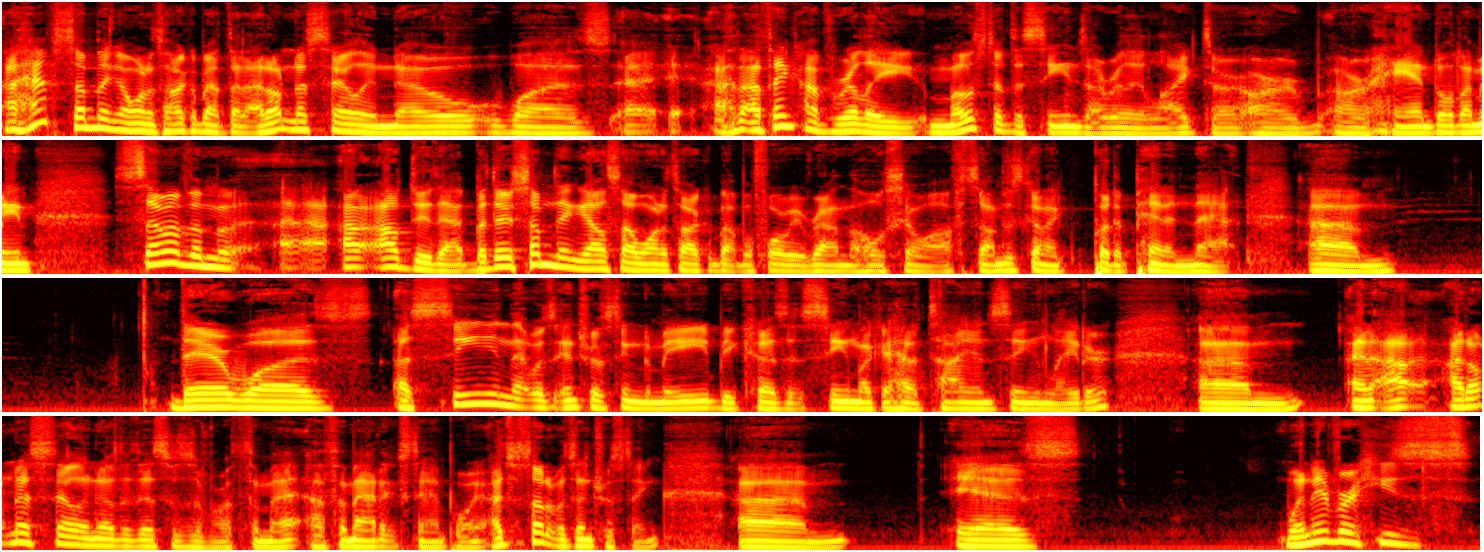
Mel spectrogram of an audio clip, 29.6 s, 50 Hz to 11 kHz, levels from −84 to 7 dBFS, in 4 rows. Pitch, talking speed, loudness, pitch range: 110 Hz, 225 wpm, -15 LUFS, 100-130 Hz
